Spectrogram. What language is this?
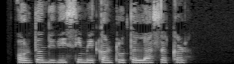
Pashto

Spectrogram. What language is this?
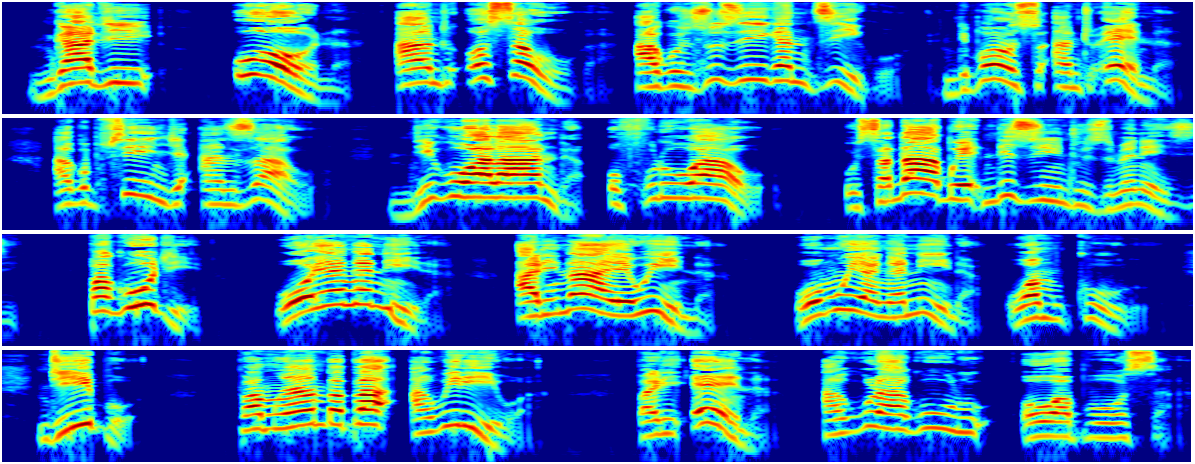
Nyanja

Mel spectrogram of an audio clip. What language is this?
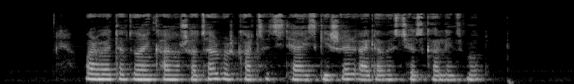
Armenian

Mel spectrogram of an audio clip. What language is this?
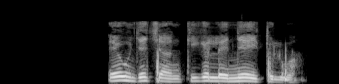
Kalenjin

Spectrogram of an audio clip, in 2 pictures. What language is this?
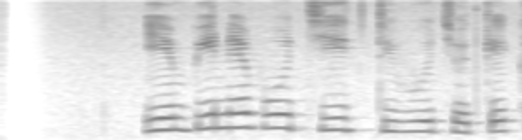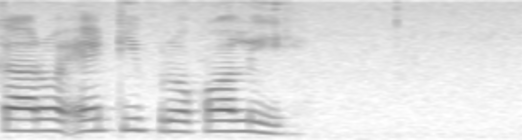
Javanese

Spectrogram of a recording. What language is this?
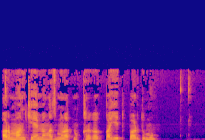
Uyghur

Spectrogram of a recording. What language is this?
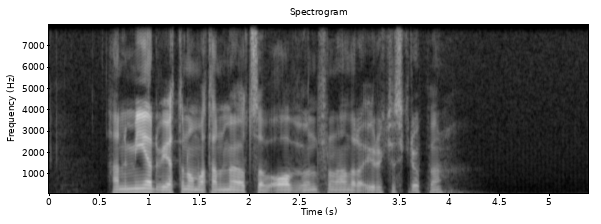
Swedish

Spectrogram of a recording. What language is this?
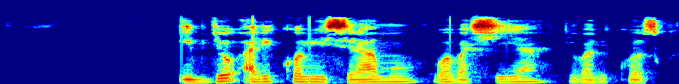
Kinyarwanda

